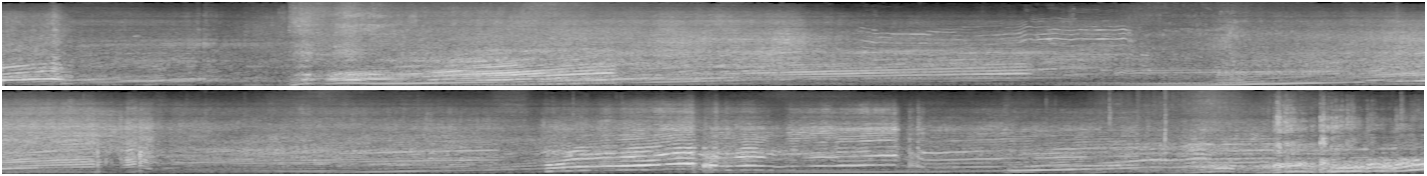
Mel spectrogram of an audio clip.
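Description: Sports cars accelerating hard away one after another, each engine's pitch climbing steeply and dropping back at every upshift. It is loudest at the start and again near the end.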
